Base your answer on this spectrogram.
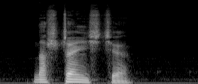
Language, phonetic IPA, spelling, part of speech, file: Polish, [na‿ˈʃt͡ʃɛ̃w̃ɕt͡ɕɛ], na szczęście, adverbial phrase, Pl-na szczęście.ogg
